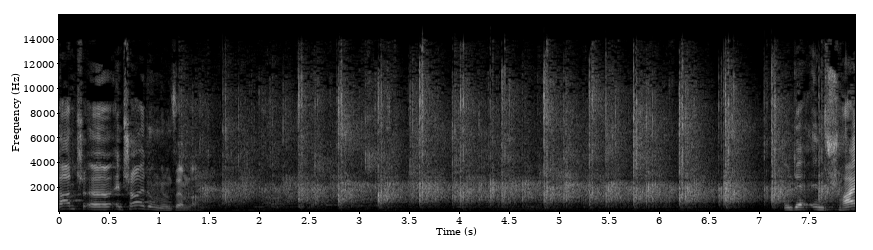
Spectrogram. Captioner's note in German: Beifall Freie Demokraten und AfD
